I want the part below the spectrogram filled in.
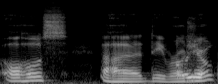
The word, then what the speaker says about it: Ojos de Rojo: I believe that's pronounced Ojos de Rojo.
